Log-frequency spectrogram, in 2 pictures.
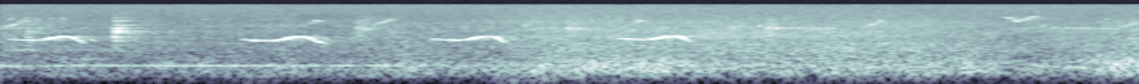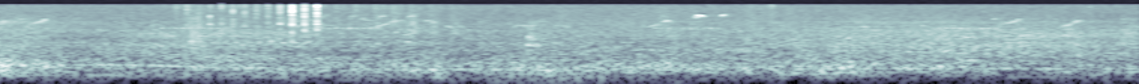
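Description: Outdoor ambience: a bird repeats a short rising-and-falling whistled call four times in the first five seconds, while other birds give scattered short high chirps over a steady faint hiss.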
